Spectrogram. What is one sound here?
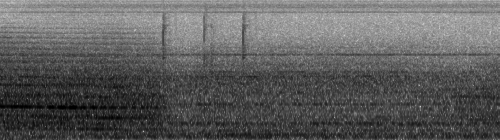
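A low electric hum drones steadily.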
